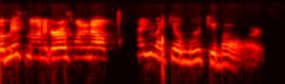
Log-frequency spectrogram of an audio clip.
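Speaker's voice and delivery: quick, high, seductive talk-radio host voice. A radio host shows the audience how she asks callers, put-on sexy radio voice. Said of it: "in a sexy tone voice".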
